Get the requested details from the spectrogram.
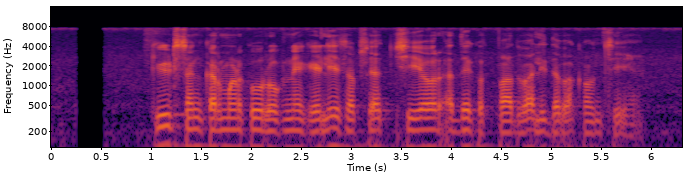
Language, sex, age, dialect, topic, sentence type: Hindi, male, 25-30, Awadhi Bundeli, agriculture, question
